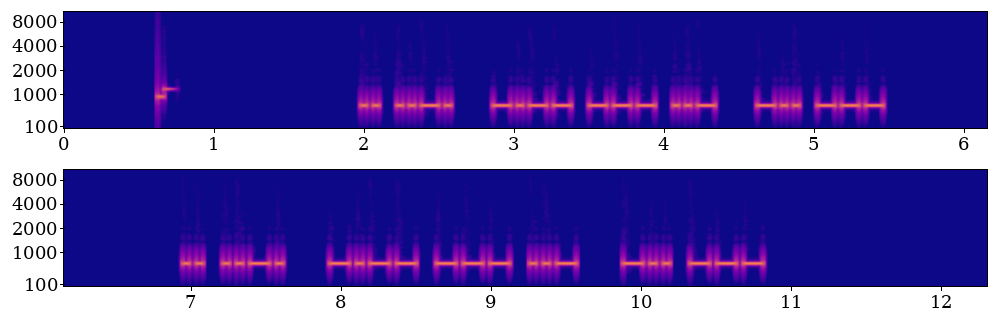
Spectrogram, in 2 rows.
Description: Morse code, heard as a keyed tone, about 28 wpm, 700 Hz. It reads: IF YOU DO IF YOU DO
